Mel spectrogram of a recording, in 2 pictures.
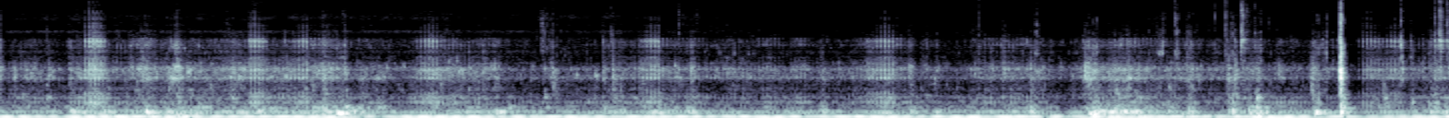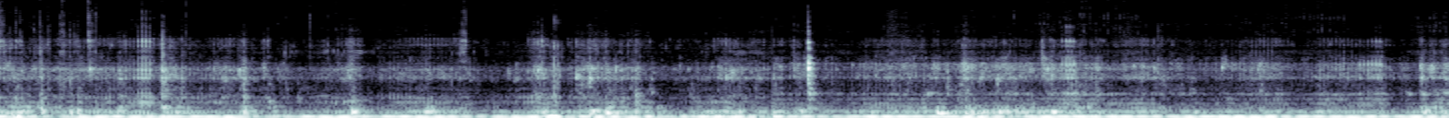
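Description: Steady wind and water noise aboard a small boat at sea, with scattered sharp knocks and clicks, one louder knock about halfway through.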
